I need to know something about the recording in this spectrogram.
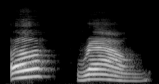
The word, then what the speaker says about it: around: For example, in a word as around, you have the primary stress in round, only one stress.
